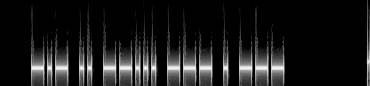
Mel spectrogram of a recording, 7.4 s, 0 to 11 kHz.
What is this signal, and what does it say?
Morse code, heard as a keyed tone, about 15 wpm, 700 Hz. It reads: KI7OEO
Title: USA Call Signs - 6 Characters - 3x Character Spacing - 15wpm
